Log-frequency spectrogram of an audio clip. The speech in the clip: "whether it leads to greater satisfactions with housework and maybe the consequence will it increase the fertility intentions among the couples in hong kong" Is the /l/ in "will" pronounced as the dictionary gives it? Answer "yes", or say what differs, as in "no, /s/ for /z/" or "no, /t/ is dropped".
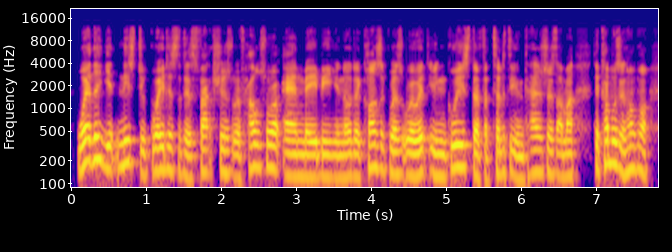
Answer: no, /w/ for /l/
